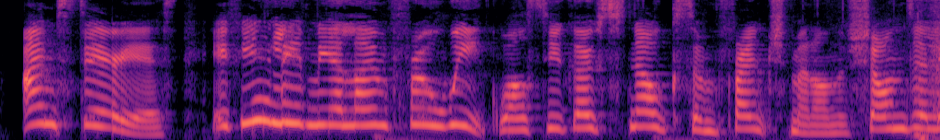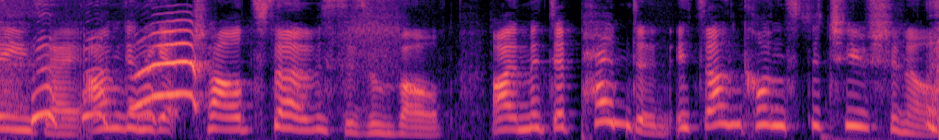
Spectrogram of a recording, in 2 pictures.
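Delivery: put-on high-pitched indignant teenage sister; high, pushy, theatrical protest; stubborn protest. A narrator's reading. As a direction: insist stubbornly, voice pitched right up. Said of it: "Kaylee said stubbornly".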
